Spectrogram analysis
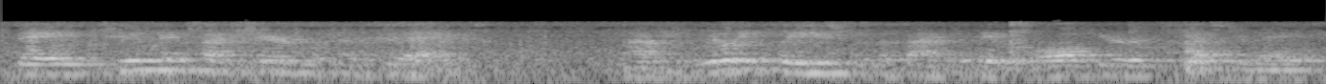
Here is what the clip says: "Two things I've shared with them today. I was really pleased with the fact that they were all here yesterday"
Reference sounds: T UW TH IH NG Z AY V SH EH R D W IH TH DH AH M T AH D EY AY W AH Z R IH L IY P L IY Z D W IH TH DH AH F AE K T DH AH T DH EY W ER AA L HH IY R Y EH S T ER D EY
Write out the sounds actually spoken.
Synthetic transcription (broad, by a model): T UW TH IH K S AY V SH EH R D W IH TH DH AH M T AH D EY AY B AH R IH L IY P L IY Z D W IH DH AH F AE K DH AH T DH EY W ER AA L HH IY R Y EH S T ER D EY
